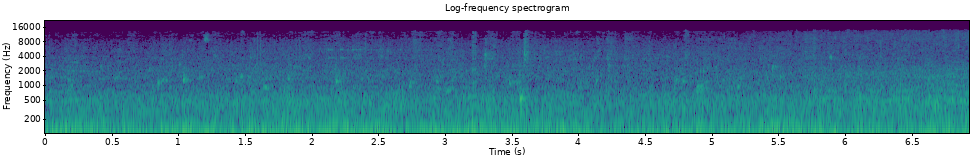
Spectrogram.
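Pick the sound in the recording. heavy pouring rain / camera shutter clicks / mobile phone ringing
heavy pouring rain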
